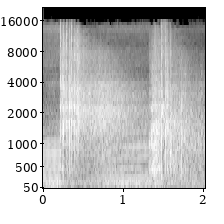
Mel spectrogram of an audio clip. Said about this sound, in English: Gunfire and shelling can be heard.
